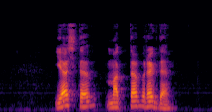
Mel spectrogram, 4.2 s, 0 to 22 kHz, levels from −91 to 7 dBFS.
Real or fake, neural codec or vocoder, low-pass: real; none; 9.9 kHz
